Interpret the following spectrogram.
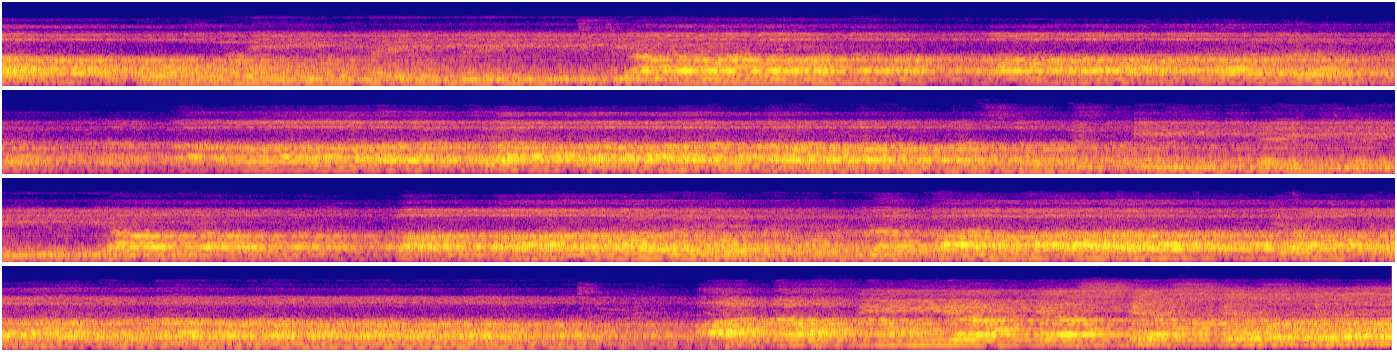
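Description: A solo male voice sings a naat, an Urdu devotional poem praising the Prophet, through a microphone and PA. He draws out long held notes that change pitch every few seconds.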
